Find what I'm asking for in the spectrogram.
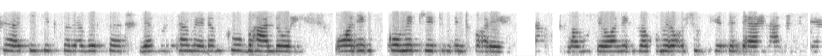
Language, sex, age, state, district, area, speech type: Bengali, female, 18-30, West Bengal, Murshidabad, rural, conversation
